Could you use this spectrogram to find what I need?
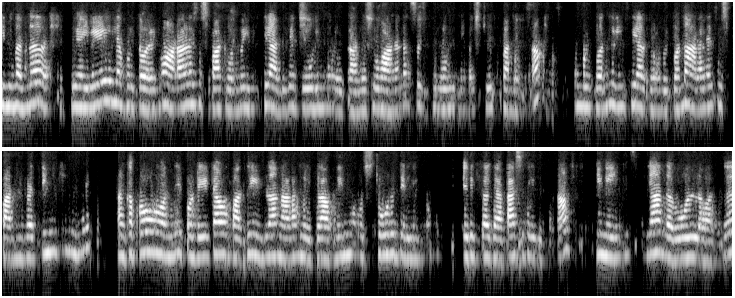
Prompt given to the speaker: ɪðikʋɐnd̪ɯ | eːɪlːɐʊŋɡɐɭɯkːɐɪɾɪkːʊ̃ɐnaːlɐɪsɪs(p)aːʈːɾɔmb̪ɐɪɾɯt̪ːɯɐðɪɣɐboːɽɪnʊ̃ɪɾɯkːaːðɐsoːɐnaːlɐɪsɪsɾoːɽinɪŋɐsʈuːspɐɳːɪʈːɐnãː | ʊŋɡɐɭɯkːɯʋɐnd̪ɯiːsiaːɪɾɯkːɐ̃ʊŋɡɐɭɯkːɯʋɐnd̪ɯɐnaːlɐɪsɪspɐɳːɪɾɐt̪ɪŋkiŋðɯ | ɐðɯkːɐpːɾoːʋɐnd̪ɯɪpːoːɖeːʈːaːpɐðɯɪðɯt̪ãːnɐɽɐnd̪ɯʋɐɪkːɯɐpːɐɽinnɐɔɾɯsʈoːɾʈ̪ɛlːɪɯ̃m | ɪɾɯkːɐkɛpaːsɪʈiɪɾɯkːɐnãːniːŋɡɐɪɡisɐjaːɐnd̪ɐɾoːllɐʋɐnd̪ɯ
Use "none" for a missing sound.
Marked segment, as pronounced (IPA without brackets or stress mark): p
